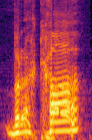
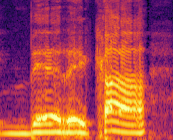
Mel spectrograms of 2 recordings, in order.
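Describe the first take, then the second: First: The b and r are said together. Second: A vowel is heard between b and r. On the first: The speaker calls it right. "It's bra, bra" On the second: The speaker calls it wrong. "You don't say bereka"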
